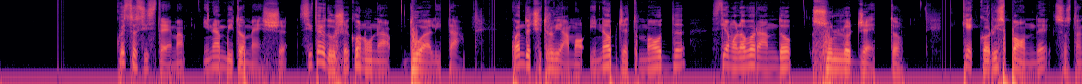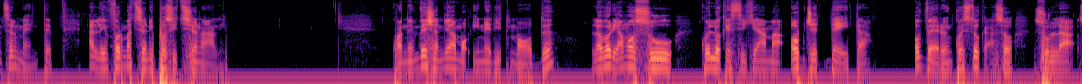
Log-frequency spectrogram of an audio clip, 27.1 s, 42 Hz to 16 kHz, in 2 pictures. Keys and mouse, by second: 14.8 Tab, 20.2 Tab.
